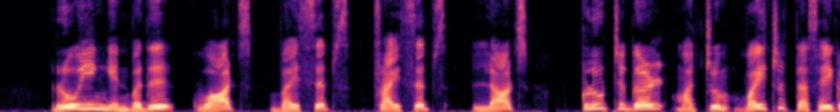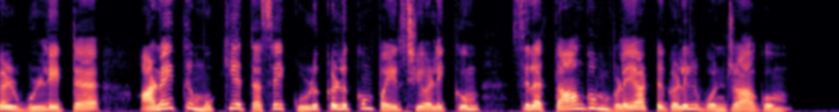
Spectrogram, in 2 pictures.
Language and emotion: Tamil, neutral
